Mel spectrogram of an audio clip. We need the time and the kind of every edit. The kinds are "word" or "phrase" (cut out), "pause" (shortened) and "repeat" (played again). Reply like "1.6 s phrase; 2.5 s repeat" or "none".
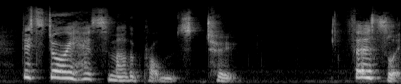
none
